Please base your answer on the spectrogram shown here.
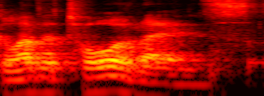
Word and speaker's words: Gladiatores: of a game called Glover Torres I think that's how you say it's like gladiator with an unnecessary I yes on the end anyway it's a gladiatorial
